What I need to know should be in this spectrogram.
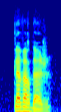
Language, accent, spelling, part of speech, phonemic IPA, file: French, France, clavardage, noun, /kla.vaʁ.daʒ/, LL-Q150 (fra)-clavardage.wav
- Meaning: online chatting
